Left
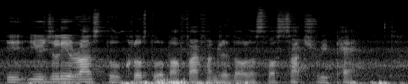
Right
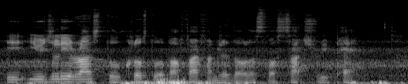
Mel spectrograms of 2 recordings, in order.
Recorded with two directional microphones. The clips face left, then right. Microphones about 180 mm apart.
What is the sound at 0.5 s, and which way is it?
Speech, centre (ahead or behind).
